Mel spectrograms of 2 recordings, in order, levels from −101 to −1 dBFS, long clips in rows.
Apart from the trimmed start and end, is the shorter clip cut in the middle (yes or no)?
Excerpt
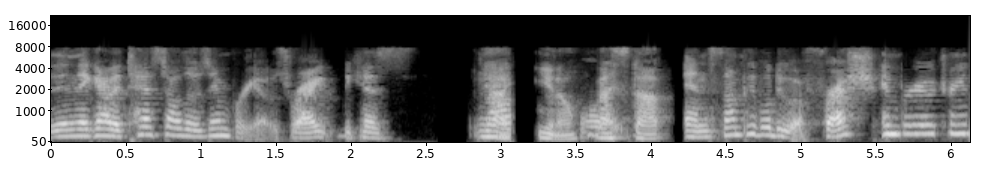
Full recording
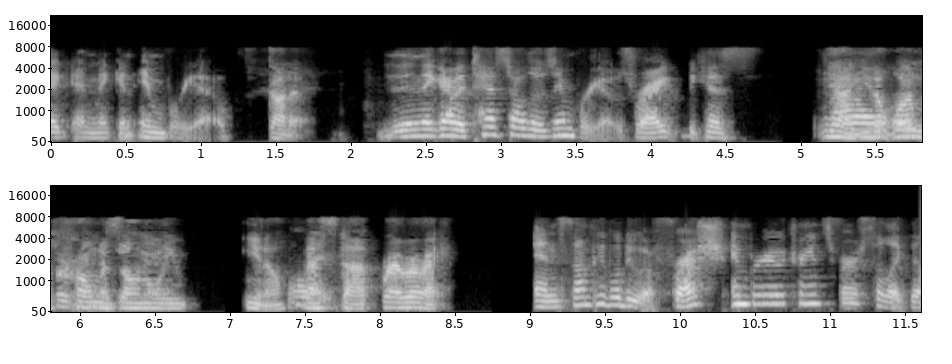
yes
